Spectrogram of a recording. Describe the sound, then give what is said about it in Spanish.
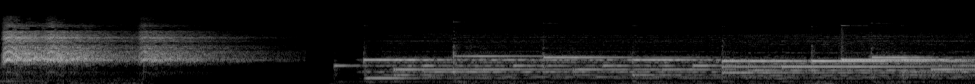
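A crow gives a few harsh, raspy caws at the start, then falls silent as sustained chime-like musical tones take over for the rest. “Estás entrando en la posada del cuervo.”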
